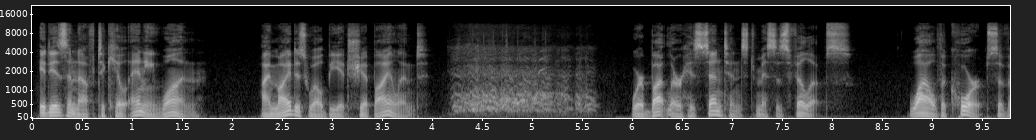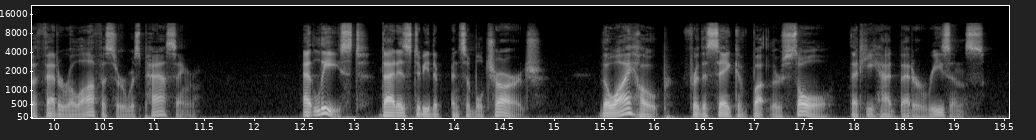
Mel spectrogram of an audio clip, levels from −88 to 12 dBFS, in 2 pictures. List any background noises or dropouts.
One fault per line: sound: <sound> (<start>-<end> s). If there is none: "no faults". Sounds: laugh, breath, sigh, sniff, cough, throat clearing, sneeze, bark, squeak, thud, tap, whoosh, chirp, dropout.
sound: laugh (4.1-5.7 s)
sound: dropout (13.9-14.0 s)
